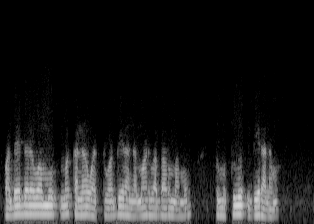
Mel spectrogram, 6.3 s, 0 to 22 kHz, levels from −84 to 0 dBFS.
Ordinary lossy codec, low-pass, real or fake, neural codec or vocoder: Opus, 16 kbps; 10.8 kHz; real; none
